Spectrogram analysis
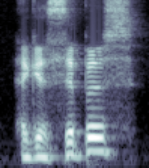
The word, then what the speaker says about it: Hegesippus: How do you pronounce this? Hegesippus.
